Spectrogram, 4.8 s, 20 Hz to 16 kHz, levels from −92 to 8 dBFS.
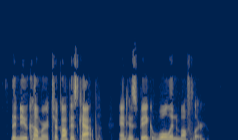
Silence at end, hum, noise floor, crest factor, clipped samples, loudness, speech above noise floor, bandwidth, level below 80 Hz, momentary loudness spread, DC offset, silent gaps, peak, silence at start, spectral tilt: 0.7 s; none; under -90 dBFS; 26 dB; under 0.1%; -27 LUFS; over 63 dB; 10.5 kHz; -64 dBFS; 14 LU; under 0.1%; none; -2 dBFS; 0.25 s; -3 dB/octave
